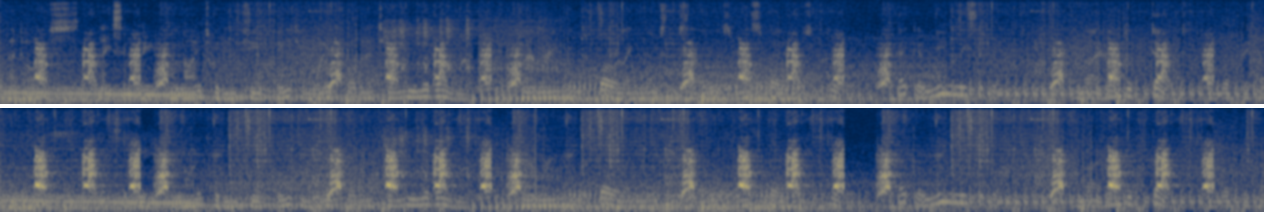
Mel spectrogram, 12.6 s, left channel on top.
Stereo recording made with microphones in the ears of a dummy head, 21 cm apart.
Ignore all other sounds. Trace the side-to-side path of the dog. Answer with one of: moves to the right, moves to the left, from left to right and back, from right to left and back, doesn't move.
doesn't move.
